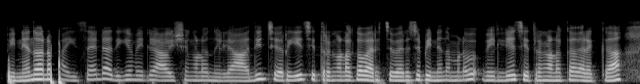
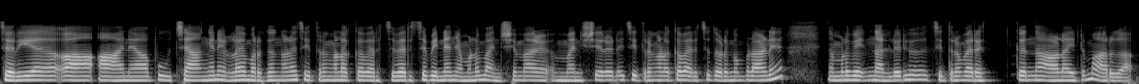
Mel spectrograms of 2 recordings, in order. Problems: low volume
